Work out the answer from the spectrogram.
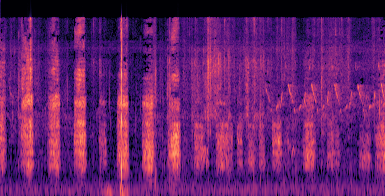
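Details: Several Muscovy ducks calling: breathy, hissing bursts repeated roughly every half second. The bursts grow softer and closer together toward the end, with a sharp click near the two-second mark.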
